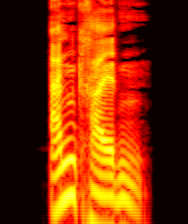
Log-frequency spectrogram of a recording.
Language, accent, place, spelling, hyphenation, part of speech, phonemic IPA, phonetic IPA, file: German, Germany, Berlin, ankreiden, an‧krei‧den, verb, /ˈanˌkʁaɪ̯dən/, [ˈʔanˌkʁaɪ̯dn̩], De-ankreiden.ogg
- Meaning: to chalk up to, to blame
